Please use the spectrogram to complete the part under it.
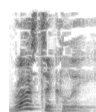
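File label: "rustically", British English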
